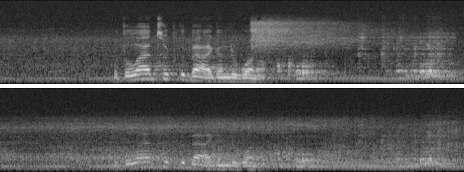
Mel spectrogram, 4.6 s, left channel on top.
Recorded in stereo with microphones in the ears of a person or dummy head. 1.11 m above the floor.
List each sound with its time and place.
1.1 s a man speaking: 80° left, 2.5 m
2.8 s a toilet flushing: 15° left (ahead or behind), 2.5 m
